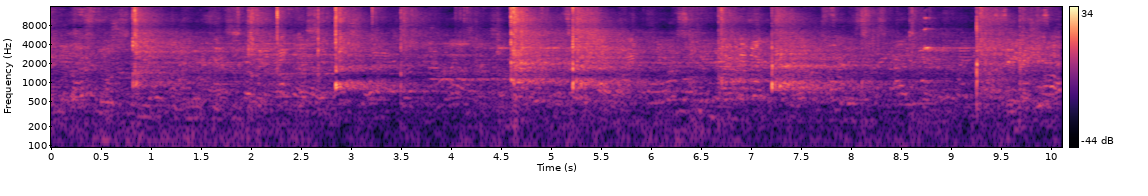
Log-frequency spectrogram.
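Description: Pickleball rally: paddles striking a hollow plastic pickleball, about seven sharp pops at uneven intervals, each with a brief ringing after it, echoing in a large gym.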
